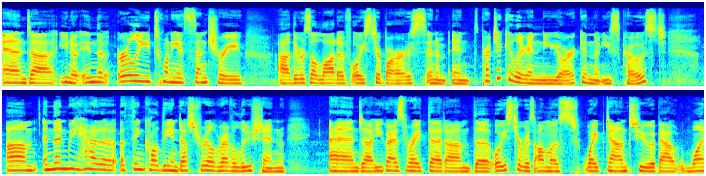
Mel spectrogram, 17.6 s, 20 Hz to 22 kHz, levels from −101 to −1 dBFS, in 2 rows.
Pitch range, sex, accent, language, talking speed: 160-200 Hz, female, American, English, 185 wpm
